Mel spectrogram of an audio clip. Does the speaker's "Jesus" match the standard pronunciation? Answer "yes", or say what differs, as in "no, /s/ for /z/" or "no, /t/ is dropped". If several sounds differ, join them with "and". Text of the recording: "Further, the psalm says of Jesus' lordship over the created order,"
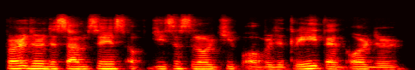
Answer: no, /s/ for /z/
